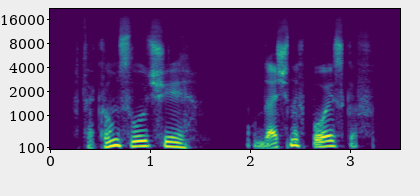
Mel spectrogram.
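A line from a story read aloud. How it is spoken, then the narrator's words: Quiet. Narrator (Russian): тихо ответил он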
